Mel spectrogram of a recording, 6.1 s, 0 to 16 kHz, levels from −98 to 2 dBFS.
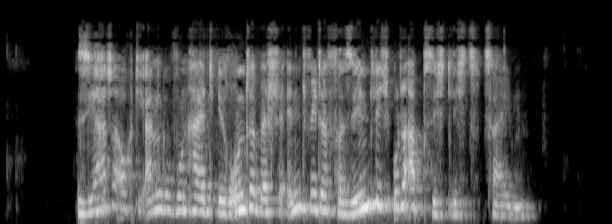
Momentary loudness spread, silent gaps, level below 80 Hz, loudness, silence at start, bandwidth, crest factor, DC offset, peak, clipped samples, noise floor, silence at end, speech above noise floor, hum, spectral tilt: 10 LU; none; -60 dBFS; -18 LUFS; 0.8 s; 10.5 kHz; 18 dB; under 0.1%; -2 dBFS; under 0.1%; -87 dBFS; 0.85 s; 69 dB; none; -3 dB/octave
